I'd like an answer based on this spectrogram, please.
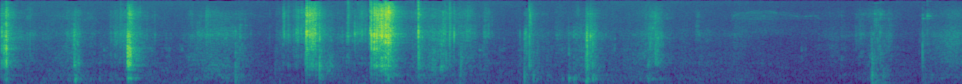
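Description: Hook-and-loop side-pocket flap of a canvas camera bag being handled open and shut: a string of short rasping rips and fabric rustles, the loudest about three seconds in, thinning out toward the end.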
